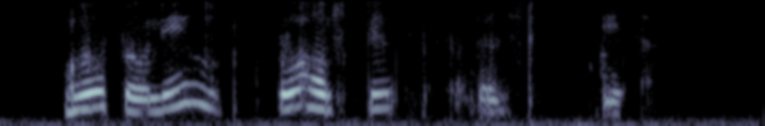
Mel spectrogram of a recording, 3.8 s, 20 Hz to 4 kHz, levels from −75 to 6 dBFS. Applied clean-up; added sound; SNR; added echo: neural diffusion model UNIVERSE++.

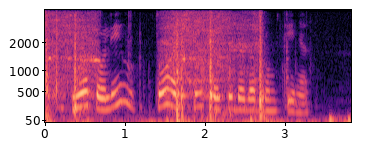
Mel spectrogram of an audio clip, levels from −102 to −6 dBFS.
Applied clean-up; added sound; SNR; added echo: none; Drawer open or close; 3 dB; none.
